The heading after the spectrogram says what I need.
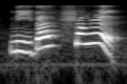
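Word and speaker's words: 日: 생일은 한자는 그대로 쓰여요 발음이 르 르 르 이렇게 소리가나요 그래서 너의 생일 너의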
